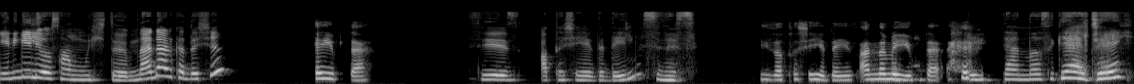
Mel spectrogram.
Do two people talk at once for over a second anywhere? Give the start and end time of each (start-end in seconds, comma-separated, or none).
none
